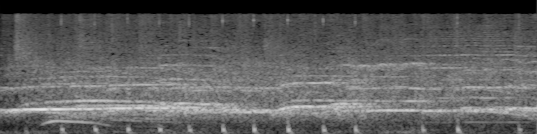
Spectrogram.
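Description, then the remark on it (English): A loud crowd at a beer and food pairing tasting claps and cheers steadily to vote for the beer pairing, with whoops and shouts rising over a dense wash of applause that holds at a roughly even level throughout. “All right, so walking through this, why don't we give it up on the amplified clapping Yahoo meter if you guys preferred the beer with this tasting.”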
